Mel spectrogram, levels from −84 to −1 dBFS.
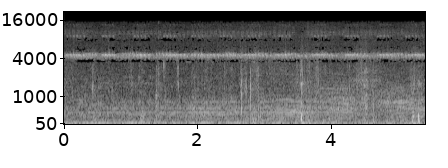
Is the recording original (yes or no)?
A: yes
